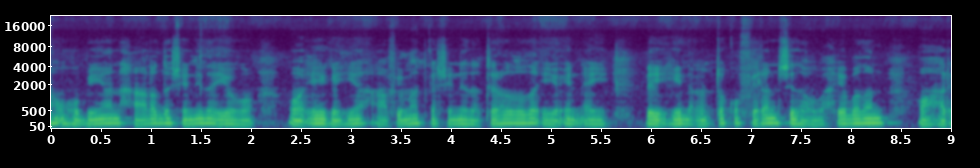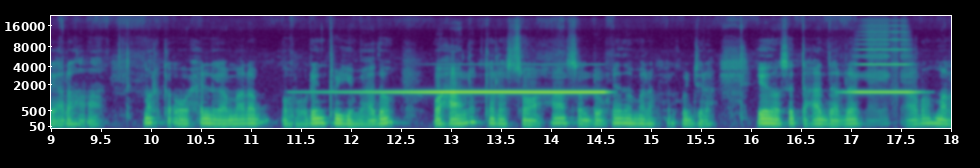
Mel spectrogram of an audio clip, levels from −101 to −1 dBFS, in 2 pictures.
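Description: A steady 1.4 kHz tone swells into a loud squeal over the speech from 11.36 to 14.67 s, between "uu xilliga malab" and "malabka ku jira iyadoo", and again, rising faster, from 16.84 to 17.84 s after "ku jira iyadoo si". This is loudspeaker feedback squeal: the microphone picks up its own loudspeaker, and the loop runs away at that one frequency.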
